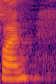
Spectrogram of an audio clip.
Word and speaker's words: one: euro it is wrong and in the next one he gave me a one rupee note here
